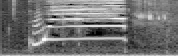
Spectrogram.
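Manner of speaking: very high squeaky squeep; tiny high squirt noise; squirt sound. Retold or imitated. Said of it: "And you just go".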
